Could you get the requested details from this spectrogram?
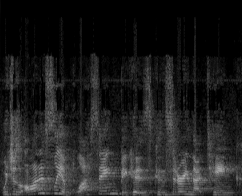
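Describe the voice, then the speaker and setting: A young New Zealand woman who runs a reef aquarium channel giggles and chats through a casual Q&A about her tank at home, using lots of fillers. Her high, animated voice moves at normal speed with a bright, forceful tone, in a reverberant space with slight background noise.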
